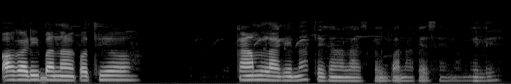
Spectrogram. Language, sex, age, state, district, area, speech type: Nepali, female, 45-60, West Bengal, Alipurduar, urban, spontaneous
